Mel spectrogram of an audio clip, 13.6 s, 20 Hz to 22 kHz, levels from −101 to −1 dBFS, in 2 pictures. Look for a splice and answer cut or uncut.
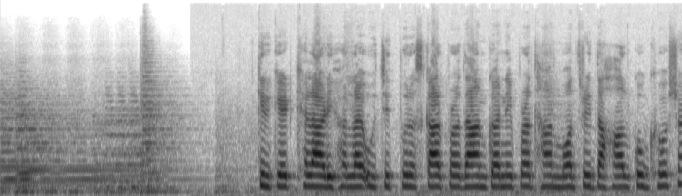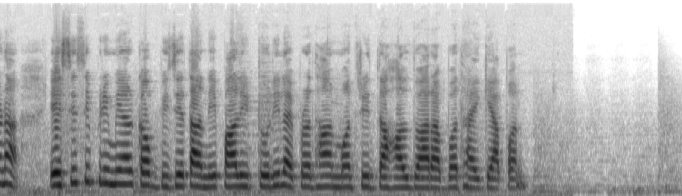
cut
